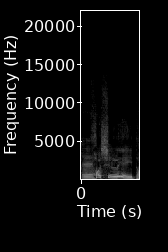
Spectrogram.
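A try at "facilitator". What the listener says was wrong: F 발음이 안 되는 식이네요. 퍼실리에이터. 못 알아들을 것 같아. 아메리카 사람들이.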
